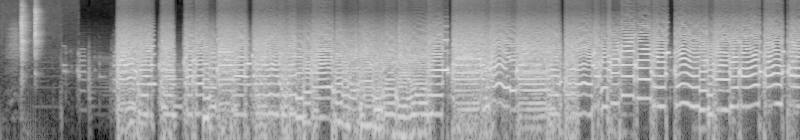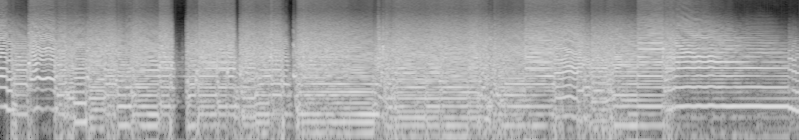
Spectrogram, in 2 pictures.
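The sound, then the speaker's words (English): An electric guitar with humbuckers plays through an Analog Man Beano Boost treble booster into an unchanged amplifier. After a brief pause it launches into a loud, gritty, distorted riff of chords and single notes that continues steadily to the end. “So I'm not going to change the amplifier at all now. I'm just adding the treble booster. And in this case, I'm using the Analog Man Beano Boost. And this is what that sounds like.”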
